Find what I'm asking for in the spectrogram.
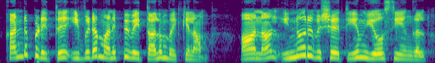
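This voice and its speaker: A woman voicing a gentle male monk disguised as a king, speaking in a calm, measured way in an audiobook. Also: on the high side, dry recording, studio quality, close to an everyday voice.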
